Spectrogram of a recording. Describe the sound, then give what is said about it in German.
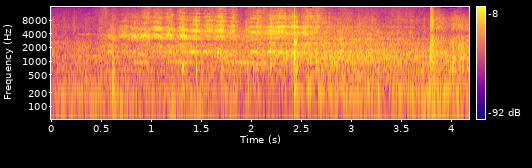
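A horse whinnies, a loud neighing call set against a steady background, with a few sharp clicks like hooves striking the ground. “Das ist sein Pferd, ja. Das erkenne ich.”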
